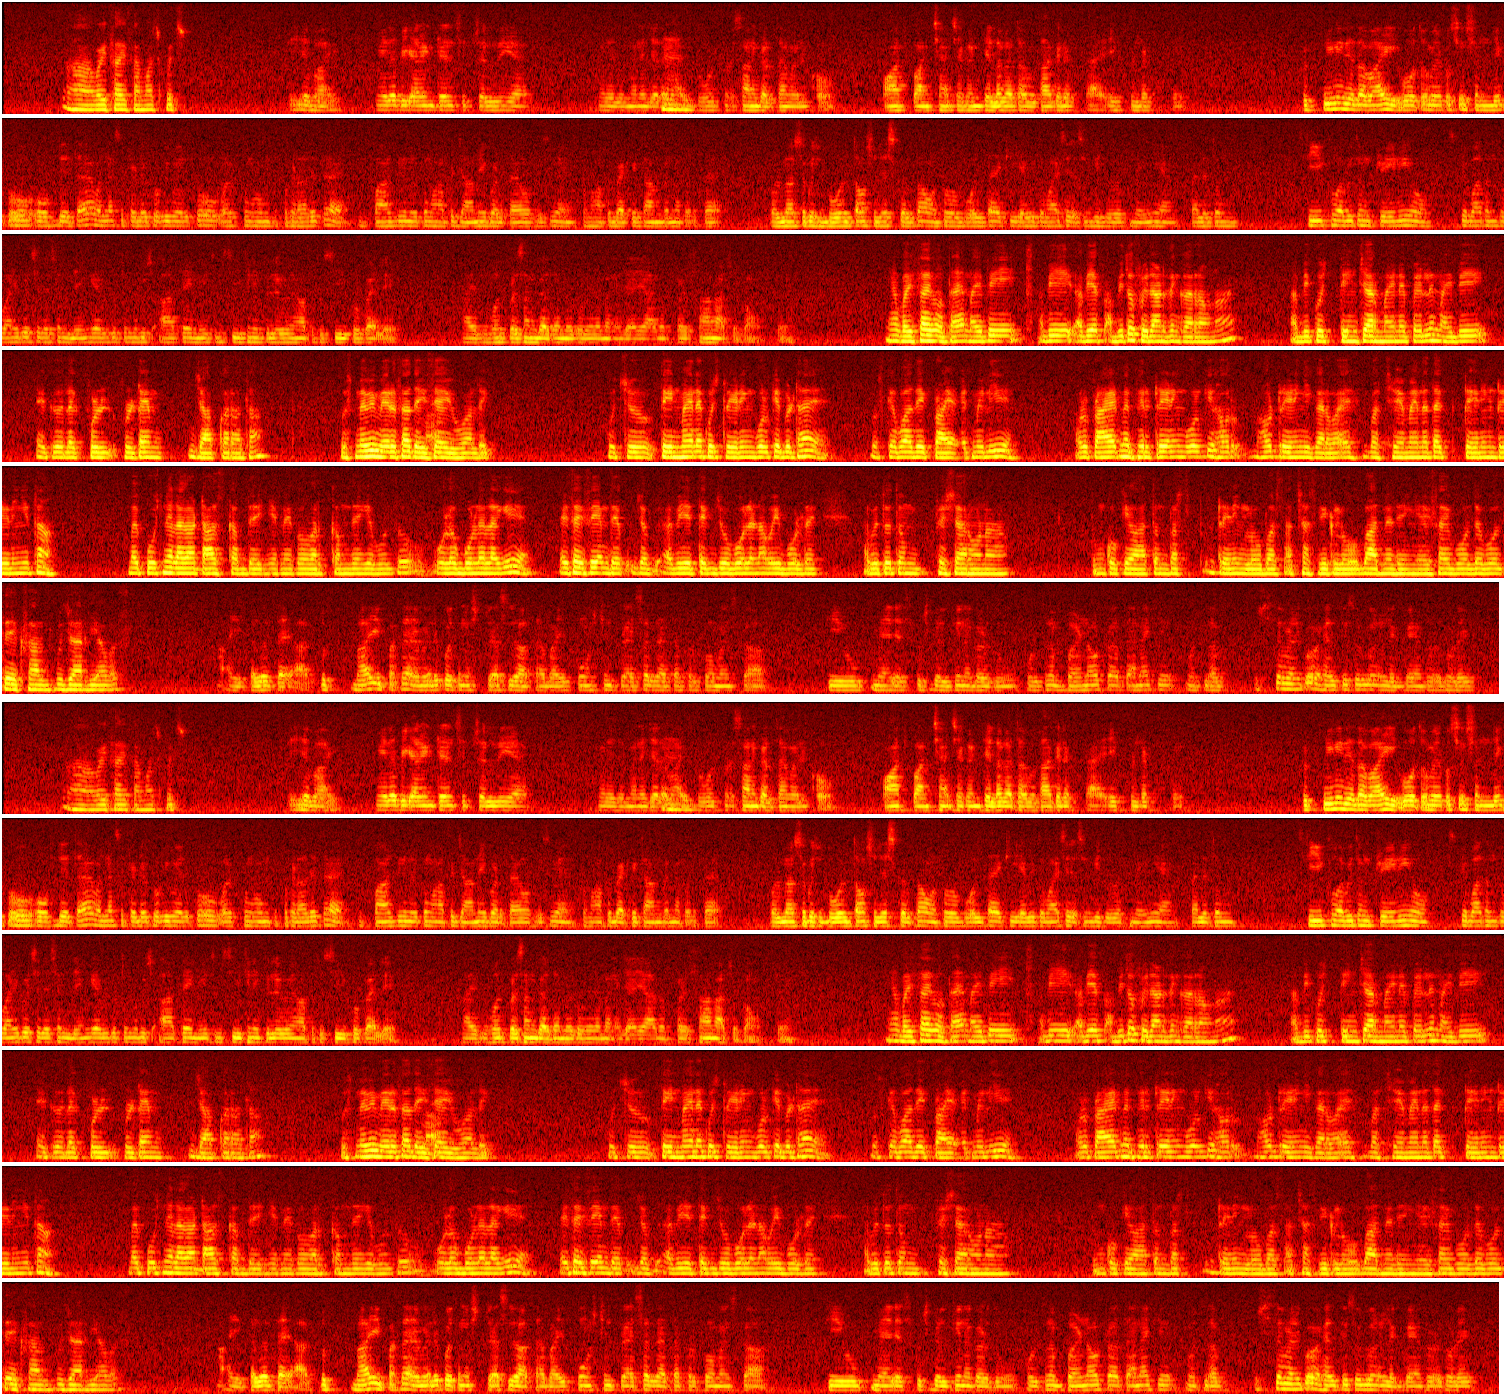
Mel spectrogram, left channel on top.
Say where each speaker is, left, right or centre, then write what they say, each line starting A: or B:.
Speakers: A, on the left; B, on the right.
A: हाँ वैसा ही समझ कुछ
B: सही है भाई मेरा भी यार इंटर्नशिप चल रही है मेरा जो मैनेजर है
A: हम्म
B: भाई बहुत परेशान करता है मेरे को पाँच पाँच छः छः घंटे लगातार बैठा के रखता है एक प्रोजेक्ट पे। छुट्टी नहीं देता भाई वो तो मेरे को सिर्फ संडे को ऑफ देता है वरना सैटरडे को भी मेरे को वर्क फ्रॉम होम का पकड़ा देता है पांच दिन मेरे को वहां पे जाना ही पड़ता है ऑफिस में और वहां पे बैठ के काम करना पड़ता है और मैं उससे कुछ बोलता हूँ सजेस्ट करता हूँ तो वो बोलता है कि अभी तुम्हारे सजेशन की जरूरत नहीं है पहले तुम सीखो अभी तुम ट्रेनी हो उसके बाद हम तुम्हारी कोई सजेशन लेंगे अभी तो तुम्हें कुछ आता ही नहीं तुम सीखने के लिए हो यहाँ पे तो सीखो पहले भाई बहुत परेशान करता है मेरे को मेरा मैनेजर यार मैं परेशान आ चुका हूँ उससे
A: यहाँ वैसा ही होता है मैं भी अभी अभी अभी तो फ्रीलांसिंग कर रहा हूँ ना अभी कुछ तीन चार महीने पहले मैं भी एक like full full time job कर रहा था उसमें भी मेरे साथ
B: अच्छा
A: ऐसा ही हुआ लाइक कुछ तीन महीने कुछ ट्रेनिंग बोल के बिठाए उसके बाद एक प्राइवेट में लिए और प्राइवेट में फिर ट्रेनिंग बोल के और और ट्रेनिंग ही करवाए बस छः महीने तक ट्रेनिंग ट्रेनिंग ही था मैं पूछने लगा
B: अच्छा
A: टास्क कब देंगे मेरे को वर्क कम देंगे बोल तो वो लोग बोलने लगे ऐसा ही सेम देखो जब अभी ये तक जो बोले ना वही बोल रहे अभी तो तुम फ्रेशर हो ना तुमको क्या तुम बस ट्रेनिंग लो बस अच्छा सीख लो बाद में देंगे ऐसा ही बोलते बोलते एक साल गुजार दिया बस
B: भाई गलत है यार तो भाई पता है मेरे को इतना स्ट्रेस हो जाता है भाई कांस्टेंट प्रेशर रहता है परफॉर्मेंस का कि वो मेरे से कुछ गलती ना कर दूं और इतना बर्नआउट रहता है ना कि मतलब उससे मेरे को हेल्थ इशू भी होने लग गए हैं थोड़े थोड़े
